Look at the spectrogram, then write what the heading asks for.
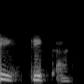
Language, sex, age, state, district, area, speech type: Sindhi, female, 45-60, Uttar Pradesh, Lucknow, urban, conversation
